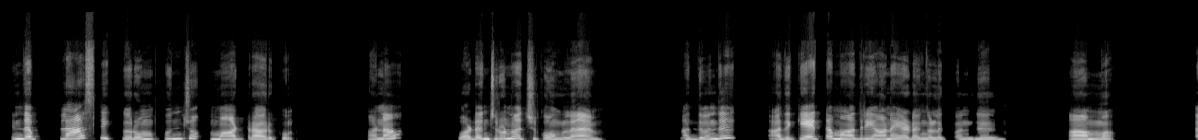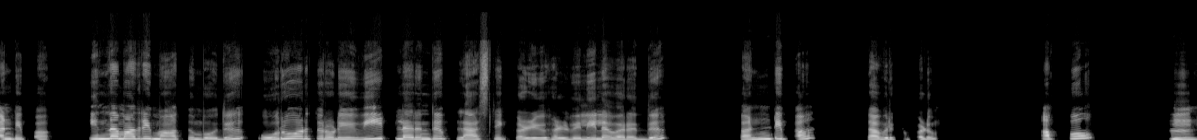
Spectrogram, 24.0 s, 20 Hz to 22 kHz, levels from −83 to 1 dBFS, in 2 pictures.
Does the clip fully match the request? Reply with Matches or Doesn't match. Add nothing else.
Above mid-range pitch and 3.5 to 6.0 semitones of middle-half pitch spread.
Matches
